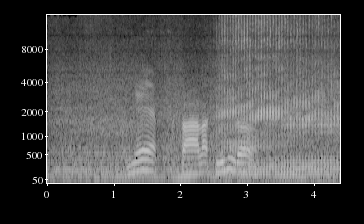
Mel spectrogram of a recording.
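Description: Road traffic passing below, a steady low rumble of car engines and tyres. A louder rushing noise sets in about two and a half seconds in.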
